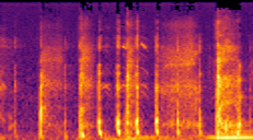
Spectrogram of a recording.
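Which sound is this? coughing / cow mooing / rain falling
coughing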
